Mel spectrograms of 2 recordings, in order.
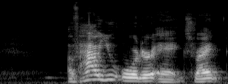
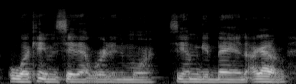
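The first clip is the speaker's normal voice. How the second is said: ordinary talk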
